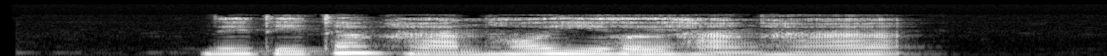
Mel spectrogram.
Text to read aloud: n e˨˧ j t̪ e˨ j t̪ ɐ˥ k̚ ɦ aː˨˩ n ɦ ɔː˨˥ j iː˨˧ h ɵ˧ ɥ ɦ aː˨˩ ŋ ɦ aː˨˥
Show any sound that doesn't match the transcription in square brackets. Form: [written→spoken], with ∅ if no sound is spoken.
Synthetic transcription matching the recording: n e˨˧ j t̪ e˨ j t̪ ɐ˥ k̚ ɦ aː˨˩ n ɦ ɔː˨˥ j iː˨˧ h ɵ˧ ɥ ɦ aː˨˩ ŋ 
